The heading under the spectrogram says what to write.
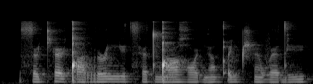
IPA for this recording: sə cʰɛɪ̯ǃarə˞ ɲit͡sʰɛtŋ͡ǃa ʁɔɪ̯ɡɛ̃ qʼiʎt͡ʃʰɛ̃ʊ̯βɛ di

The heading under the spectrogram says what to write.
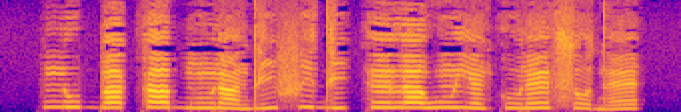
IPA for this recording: nu˦ba˦ ka˦bũ˧ ɾã˨di˨˦ fi˦di˧kɛ̃˦la˦ wũ˦jɛ̃˧ku˧ ɾɛ̃˦ so˦˨dɛ̃˨˦

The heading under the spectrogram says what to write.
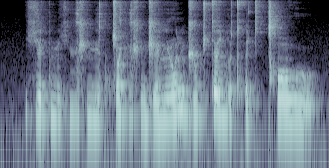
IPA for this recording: çetmʲə̃çvʲəʃ mʲɛtcʌfʲoʃnd͡ʒe lʲõ nd͡ʒuctɛʎotʔɛc ǀʰõvu

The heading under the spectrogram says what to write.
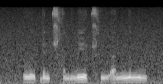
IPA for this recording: lɤ˧˥pɥɛ˧nʈ͡ʂʰa˩n ɻwe˥˩ɪ̯ʈ͡ʂʰɻ̩˨˩a˧˥nn̪ə˥n u˥

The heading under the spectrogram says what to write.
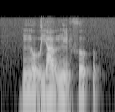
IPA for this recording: no̰˦˨ʊ̯ja̰˦˨ʊ̯nĩ˦˨ θʊ˦ʔ

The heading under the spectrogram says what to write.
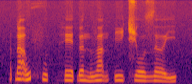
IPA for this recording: ɗa̰˧˥w fu˨˩t̚he˨˩ɗə˧˩n va̰˧˨nʔi˨˩t͡ɕo˨˩ zə˧˩˨j

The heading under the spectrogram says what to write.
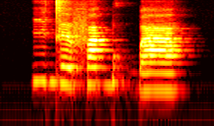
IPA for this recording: i˦dɛ˧fa˦ɡ͡bo˦˨ ɡ͡ba˧

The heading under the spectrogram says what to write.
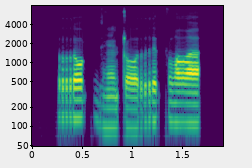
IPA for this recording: rɔ˦kɡʱɛ̃˨ʈɔ˨ rə˦kðˤa˦

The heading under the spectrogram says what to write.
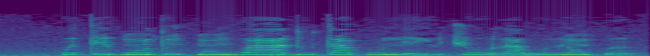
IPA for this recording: pə˨˦te˦bɔ̃˦tũ˦ k͡pɔ̃˧ ɡʷaː˦du˦ ta˦pu˧ ne˨jɨ˧t͡ʃoː˦˨la˨ wɨ˨˦ɾɔ̃˧ pə˦

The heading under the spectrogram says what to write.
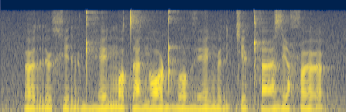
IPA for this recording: œrʉxirɖʱe ŋɔtænɔ ɖʱoɦe ŋʉrciʈʰæ ziħœ

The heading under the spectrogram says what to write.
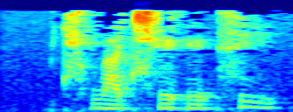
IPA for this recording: t͡ɕʰwa˨˩t͡ɕʰe˨ʔe˨ʔ si˥˧

